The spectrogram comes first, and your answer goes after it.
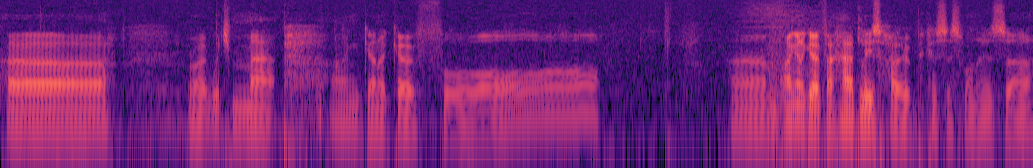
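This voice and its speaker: Hesitant game developer, hoarse. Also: male voice, medium pitch, slow pace, slight background noise. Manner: hesitant, many ums and restarts. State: losing his voice, coughing. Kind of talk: casual live stream talk while playing. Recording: music playing behind.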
